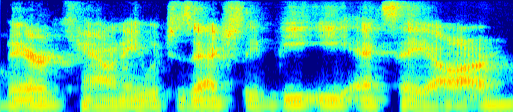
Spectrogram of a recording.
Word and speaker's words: Bexar: County, which is actually Bexar, which is a Spanish term. Mm-hmm. I've been pronouncing it wrong all these years. Yeah, it's you can tell the people from Chicago when they call it Bexar.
